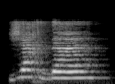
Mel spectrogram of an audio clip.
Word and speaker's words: jardin: Y la pronunciación es diferente, porque la J se pronuncia J, jardin. La I y la N, que es una vocal nasal, jardin.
